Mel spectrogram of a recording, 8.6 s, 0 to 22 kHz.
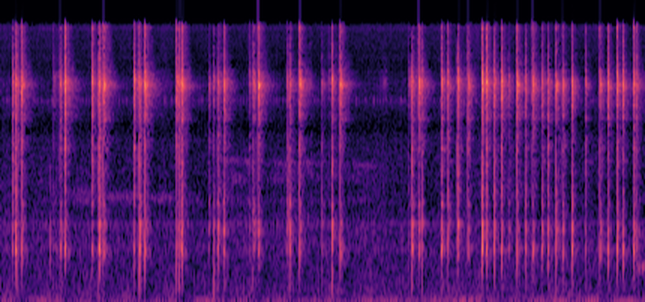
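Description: Fingernails rapidly tap the rim and side of a hollow, apparently empty teal Hello Kitty plastic tumbler held in a hand. About 40 crisp, clicky taps come in quick clusters, each with a bright high-frequency snap and a faint tone near 700 Hz that dies away almost instantly. A short pause falls around the five-second mark before the tapping speeds up again.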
